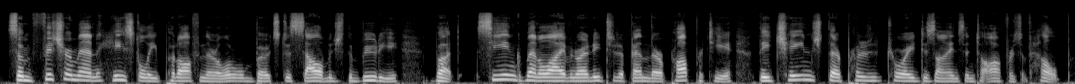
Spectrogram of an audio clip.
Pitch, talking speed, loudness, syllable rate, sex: 165 Hz, 180 wpm, -19 LUFS, 5.4 syllables/s, male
